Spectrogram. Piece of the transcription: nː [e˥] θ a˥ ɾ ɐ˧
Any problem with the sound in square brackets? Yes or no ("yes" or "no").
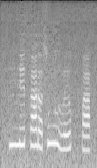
no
